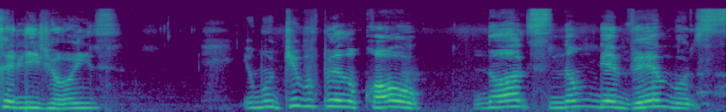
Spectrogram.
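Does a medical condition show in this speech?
Yes: paralysis.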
